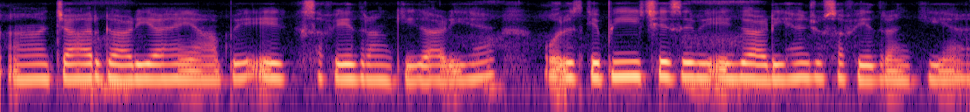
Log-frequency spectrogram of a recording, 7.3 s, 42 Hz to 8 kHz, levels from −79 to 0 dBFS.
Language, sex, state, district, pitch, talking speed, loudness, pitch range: Hindi, female, Bihar, Patna, 200 Hz, 205 wpm, -16 LUFS, 190-210 Hz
